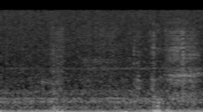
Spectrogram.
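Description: A steady low hum with nothing else prominent over it.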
